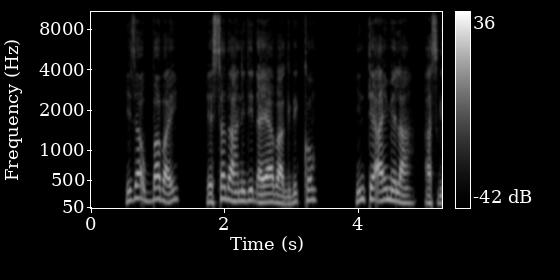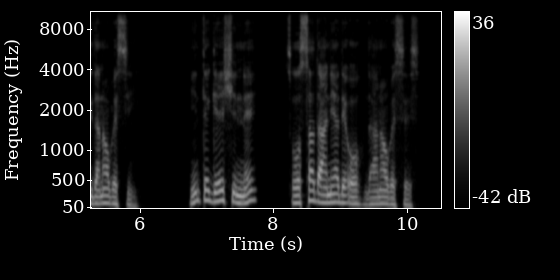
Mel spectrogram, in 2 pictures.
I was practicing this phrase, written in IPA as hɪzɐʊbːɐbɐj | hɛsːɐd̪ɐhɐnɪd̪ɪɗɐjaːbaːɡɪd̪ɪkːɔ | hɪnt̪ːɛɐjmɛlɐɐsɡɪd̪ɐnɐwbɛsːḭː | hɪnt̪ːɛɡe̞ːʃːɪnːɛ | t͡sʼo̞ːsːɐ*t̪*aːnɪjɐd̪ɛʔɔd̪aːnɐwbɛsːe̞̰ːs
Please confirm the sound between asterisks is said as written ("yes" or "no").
no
